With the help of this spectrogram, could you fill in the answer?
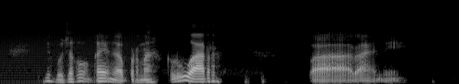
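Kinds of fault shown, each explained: Mains buzz: From the start to 1.5 s, a steady, raspy buzz sits well below the speech. It is built from 60 Hz harmonics that sharp switching spikes push up to several kHz. On a spectrogram it shows as evenly spaced horizontal lines 60 Hz apart.
Echo leak: From 2.21 to 2.28 s, a very faint, brief scrap of speech repeats 319 ms after the original. It is likely residue that a call's echo canceller failed to remove. On a spectrogram it shows as a weak copy of earlier speech patterns.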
